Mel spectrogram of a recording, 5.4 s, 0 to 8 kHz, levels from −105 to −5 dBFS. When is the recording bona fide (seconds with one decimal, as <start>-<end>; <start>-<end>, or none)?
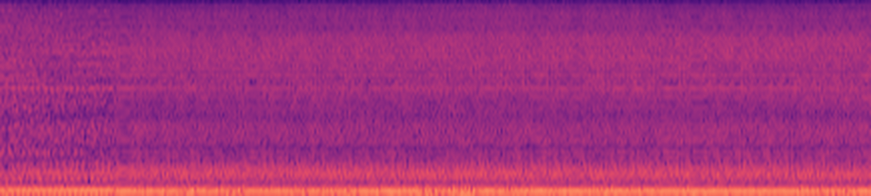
0.0-0.7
